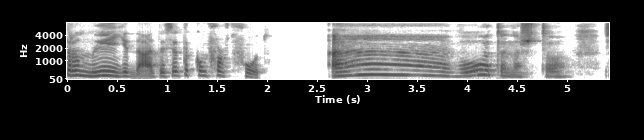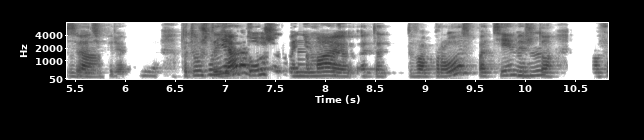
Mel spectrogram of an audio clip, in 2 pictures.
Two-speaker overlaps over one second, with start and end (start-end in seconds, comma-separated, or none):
6.8-8.2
